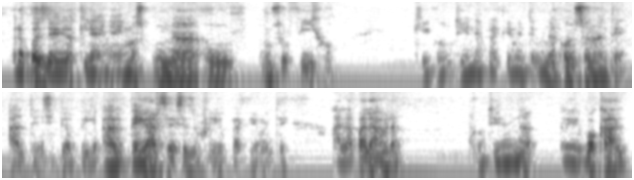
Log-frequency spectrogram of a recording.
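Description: A man teaches a beginner language lesson at an unhurried, patient pace, repeating each example phrase slowly. His voice is mellow and dark, and he often pauses to ask his students rhetorical questions. A faint hum sits under the recording. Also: lowish voice. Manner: asks rhetorical questions to the class. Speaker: Turkish teacher. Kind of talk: slide-based language lesson.

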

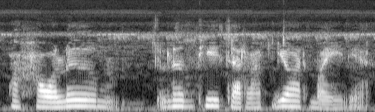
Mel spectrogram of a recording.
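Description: Out in a rural garden, a home durian grower vlogs about his plants in a brisk, high-sitting voice. He's friendly and talkative, often says things twice, and addresses viewers as his friends. Roosters, chickens and crickets come through loudly on the dull, lo-fi phone recording.

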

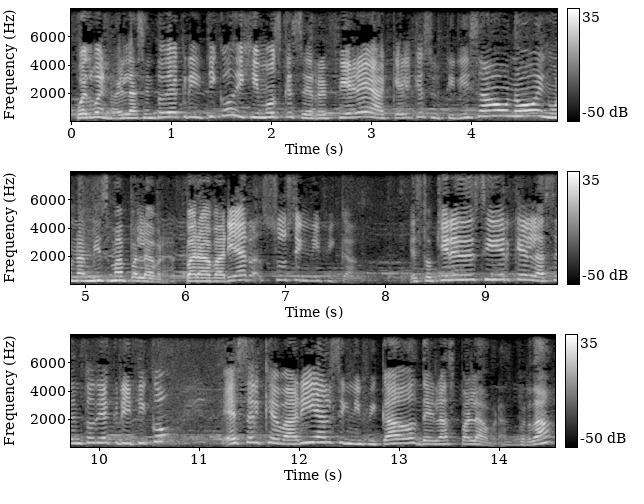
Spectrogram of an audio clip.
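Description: A young woman teaching a recorded primary school lesson, speaking slowly and clearly and asking the children questions. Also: sits high, lively intonation, over music. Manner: patient, slow and clear, asking the class questions.

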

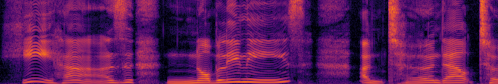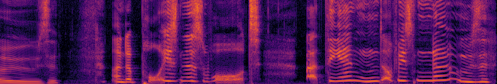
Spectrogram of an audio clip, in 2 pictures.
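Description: A woman voicing a small, clever, boastful mouse in a high, emphatic voice. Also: very animated, very slow, mellow, no room sound, clean studio sound, exaggerated voice.

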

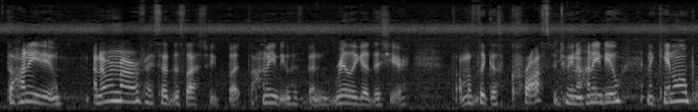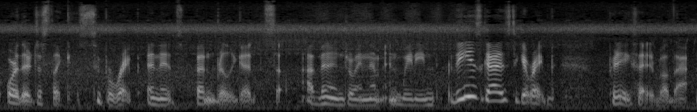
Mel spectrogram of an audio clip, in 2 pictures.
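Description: Filmed on a handheld camera outdoors, a woman in her thirties tours her backyard vegetable garden for a vlog, chatting casually and making playful asides. Her medium-pitched voice is a bit bright, with lively intonation and a quick pace, while the low-quality recording picks up noticeable ambient noise.

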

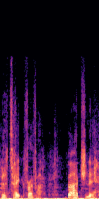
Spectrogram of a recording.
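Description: A man's voice: fairly high pitch, very animated, brisk. A man chatting casually to camera in short phrases while running outdoors. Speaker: running vlogger. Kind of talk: casual vlog chat. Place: outdoors on streets and in a park, on the move. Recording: noisy outdoor recording with ambient street sound.

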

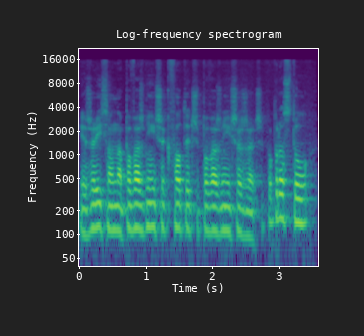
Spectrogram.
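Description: A man's voice: mid-range voice, normal speed, dark tone. Male host, casual chatty questions, everyday examples. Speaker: interview host. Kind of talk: conversational interview questions.

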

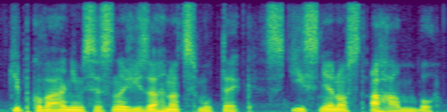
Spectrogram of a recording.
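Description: Man playing a terse storybook monster hunter, calm, grave, lowish. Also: creaky, dry recording. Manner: terse, calm, low-key.

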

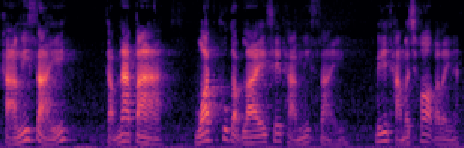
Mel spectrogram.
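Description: A Thai-accented man explains English grammar in a loose, chatty classroom way, often catching and correcting himself. His voice is bright and pushed forward. The recording is a little dull, with faint noise behind it. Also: medium pitch, sing-song, normal speed. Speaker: English teacher. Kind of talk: recorded exam-prep lesson.

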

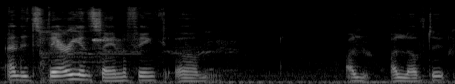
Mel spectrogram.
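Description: A woman giving casual gameplay commentary, chatty with frequent ums and sudden excited shouts. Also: on the low side, slow pace, slight background noise. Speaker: gaming channel host.

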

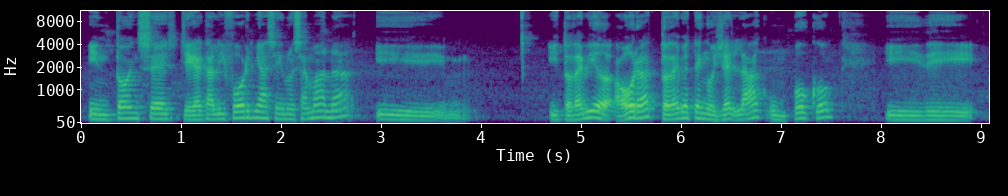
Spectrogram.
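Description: A man's voice: fairly high pitch, rough recording. A young man from the United States, a native English speaker, vlogging casually at home in Spanish into a laptop mic, hesitant and stumbling, often restarting and correcting himself. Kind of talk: casual learner's vlog in Spanish. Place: at home in his room.

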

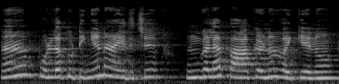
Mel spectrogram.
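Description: A woman acting a gentle, self-sacrificing mother who soothes her crying daughter with pet names. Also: extremely high pitch, steady tone, brisk. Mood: tender. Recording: echoey room.

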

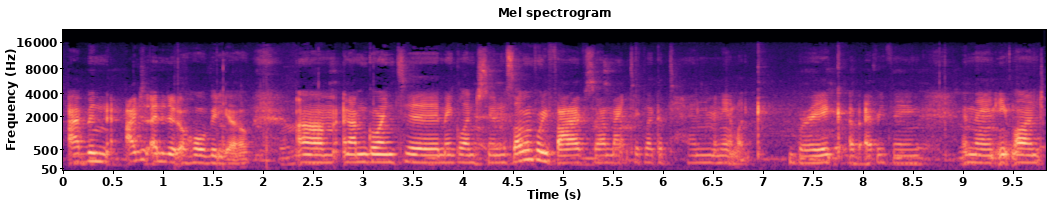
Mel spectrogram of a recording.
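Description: A young woman who is a law student, chatting casually to viewers in a vlog and trailing off with fillers. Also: fairly low pitch. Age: young adult. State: out of breath. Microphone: on-camera mic.

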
